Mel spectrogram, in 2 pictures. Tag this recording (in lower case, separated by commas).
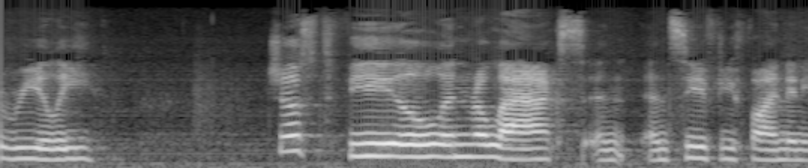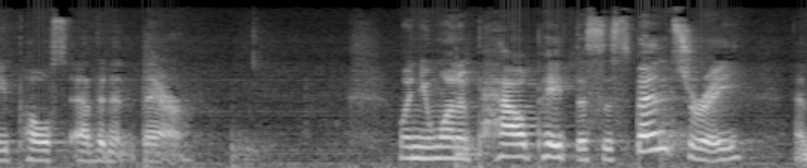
speech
